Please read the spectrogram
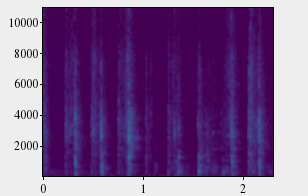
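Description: A tarot deck being shuffled by hand: a steady run of soft card slaps, about five a second.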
